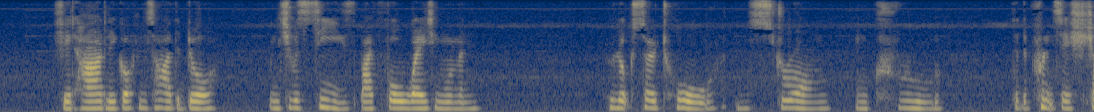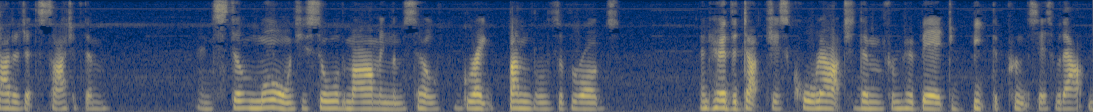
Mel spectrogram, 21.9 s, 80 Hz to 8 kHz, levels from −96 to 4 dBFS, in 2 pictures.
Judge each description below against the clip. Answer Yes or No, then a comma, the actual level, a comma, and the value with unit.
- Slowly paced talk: No, average, 175 wpm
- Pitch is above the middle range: No, medium, 180 Hz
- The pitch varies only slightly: Yes, narrow, 1.4 semitones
